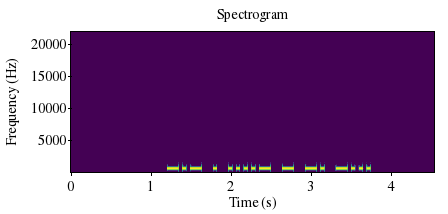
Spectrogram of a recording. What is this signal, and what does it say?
Morse code, heard as a keyed tone, about 25 wpm, 700 Hz. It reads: KE4TNB
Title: USA Call Signs - 6 Characters - 2x Character Spacing - 25wpm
